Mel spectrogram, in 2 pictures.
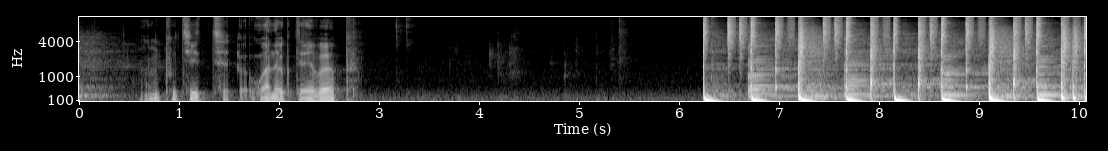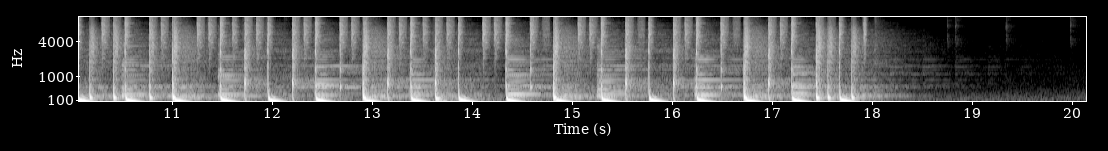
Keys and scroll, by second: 4.1 ctrl+a, 6.2 space, 17.9 space.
